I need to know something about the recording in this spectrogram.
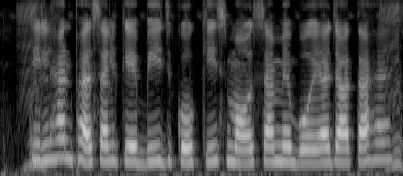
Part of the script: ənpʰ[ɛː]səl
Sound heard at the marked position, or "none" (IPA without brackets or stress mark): ɛː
